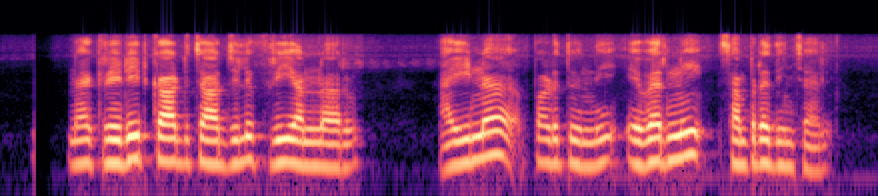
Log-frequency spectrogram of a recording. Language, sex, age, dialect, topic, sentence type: Telugu, male, 18-24, Utterandhra, banking, question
